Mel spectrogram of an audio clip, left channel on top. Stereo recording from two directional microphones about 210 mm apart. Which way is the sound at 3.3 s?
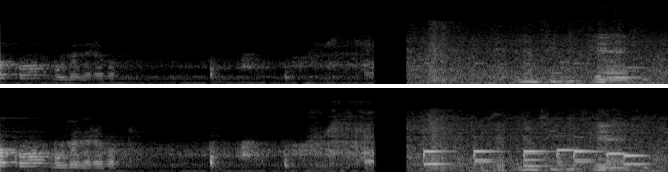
40° right (ahead or behind).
